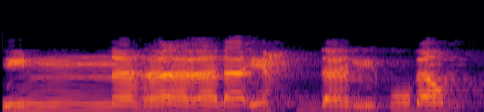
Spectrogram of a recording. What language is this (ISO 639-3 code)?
ara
